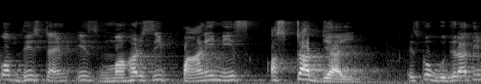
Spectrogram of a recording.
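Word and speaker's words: पाणिनि: पाण ने ठीक है कुछ लोग इसको पानी नहीं बोलते हैं पनी नहीं बोलते हैं उसको ऐसे लिखते हैं गुजराती में महर सी पाण नी ठीक है पाणिनी महर्षि यह रहा प्रोनाउंस के हिसाब से महर्षि पाणिनी वो संस्कृत के महान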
